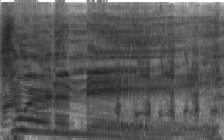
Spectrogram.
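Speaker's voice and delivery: very slow, loud Batman line. Retold or imitated. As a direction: drag out a gruff Batman growl. Quoting Batman's famous line.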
